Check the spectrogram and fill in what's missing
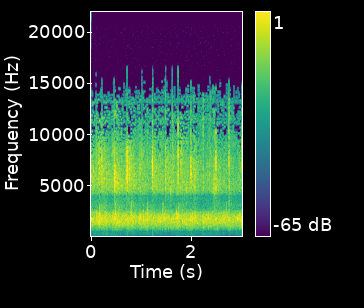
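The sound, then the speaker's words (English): Steady applause from an audience applauding what the Lord is doing, a dense continuous patter of many hands clapping at an even level with no voices over it. “Yeah, we want to applaud what the Lord's doing.”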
